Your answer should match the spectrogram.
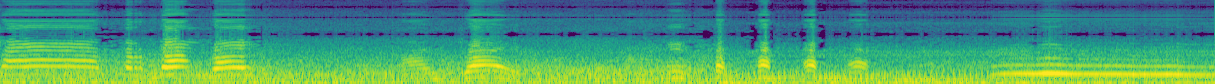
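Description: Yamaha Byson motorcycle being ridden, its single-cylinder engine and the wind rushing past the camera making a steady noise throughout. A voice makes short wavering sounds over it, with one held note about five seconds in.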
